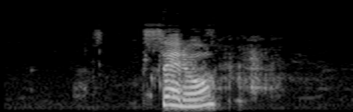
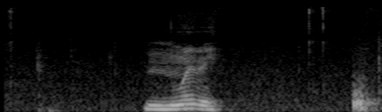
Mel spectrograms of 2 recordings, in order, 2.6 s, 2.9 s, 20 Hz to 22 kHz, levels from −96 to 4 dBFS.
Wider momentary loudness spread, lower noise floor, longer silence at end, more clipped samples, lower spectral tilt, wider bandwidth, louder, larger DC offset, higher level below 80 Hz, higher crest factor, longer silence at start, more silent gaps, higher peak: first, 24 LU vs 10 LU; about the same, -76 dBFS vs -73 dBFS; first, 0.7 s vs 0.05 s; neither; second, -3.5 dB/octave vs -9.5 dB/octave; second, 9 kHz vs 16.5 kHz; first, -23 LUFS vs -35 LUFS; neither; second, -86 dBFS vs -72 dBFS; first, 22 dB vs 16 dB; about the same, 1.1 s vs 1.05 s; neither; first, -8 dBFS vs -22 dBFS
